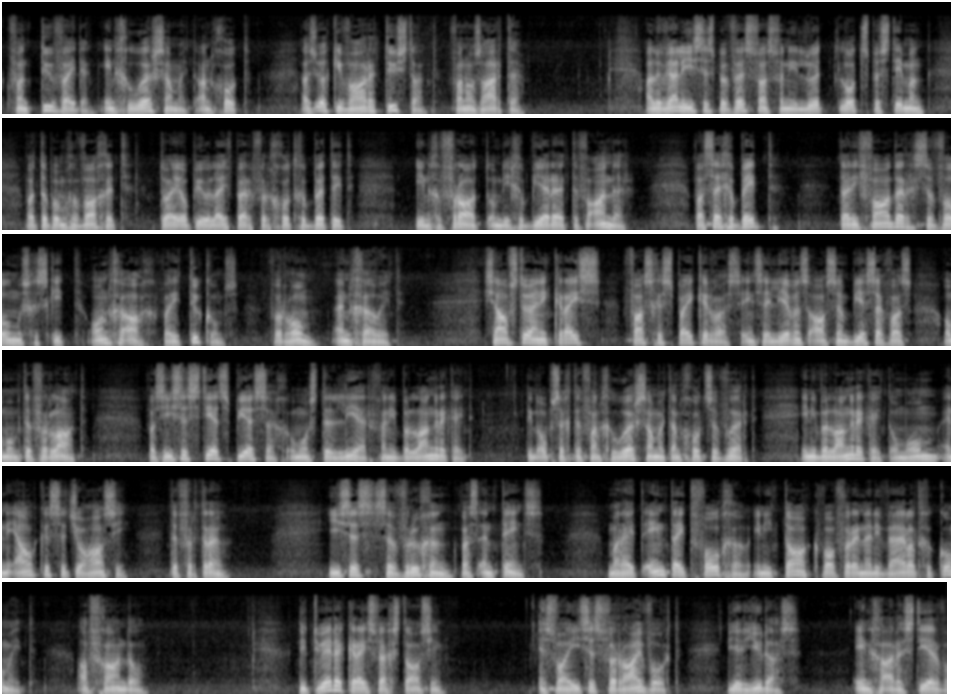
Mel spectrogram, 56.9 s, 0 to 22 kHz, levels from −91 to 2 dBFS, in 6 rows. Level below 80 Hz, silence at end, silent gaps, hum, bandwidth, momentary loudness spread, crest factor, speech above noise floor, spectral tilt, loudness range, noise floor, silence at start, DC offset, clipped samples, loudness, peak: -50 dBFS; 0 s; none; none; 13 kHz; 9 LU; 18 dB; 39 dB; -5.5 dB/octave; 2 LU; -62 dBFS; 0.1 s; under 0.1%; under 0.1%; -24 LUFS; -6 dBFS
